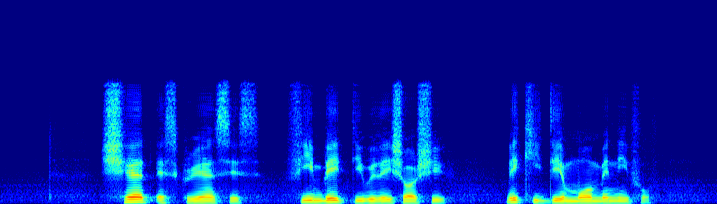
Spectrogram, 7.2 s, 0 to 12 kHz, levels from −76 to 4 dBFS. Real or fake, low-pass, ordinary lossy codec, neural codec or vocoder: fake; 7.2 kHz; none; codec, 16 kHz, 0.2 kbps, FocalCodec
